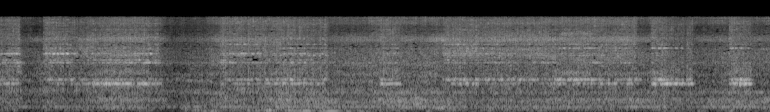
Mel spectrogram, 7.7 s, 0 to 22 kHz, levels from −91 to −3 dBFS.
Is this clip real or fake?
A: real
